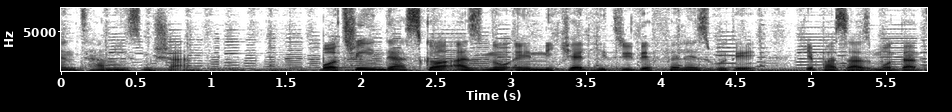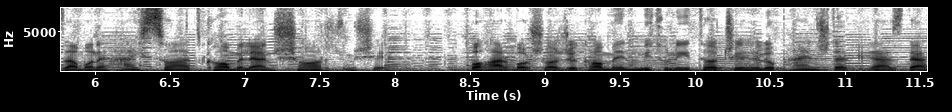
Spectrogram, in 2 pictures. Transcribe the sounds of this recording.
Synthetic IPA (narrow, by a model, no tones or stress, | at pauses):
nt̪ʰæmiːzmiːʃæ̰nd̪̥ | bɒːt̪ʰɾiiːnd̪æst̪ɡɒːʔæznoːʔeniːcʰe̞lɦid̪ɾiːd̪e̞fe̞le̞zbuːd̪e̞ | cʰe̞pʰæsæzmod̪ːæt̪ʰzæmɒːne̞ɦæːʃt̪sɒːæt̪ʰkʰɒːme̞lænʃɒːɾd͡ʒmiːʃe̞̰ | b̥ɒːɦæɾbɒːɾʃɒːɾd͡ʒe̞kʰɒːme̞lmiːt̪ʰuniːd̪̚t̪ʰɒːt͡ʃʰe̞he̞lo̞pʰæːnd͡ʒd̪æɣiːɣeæzd̪æ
